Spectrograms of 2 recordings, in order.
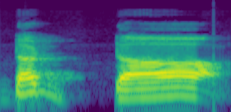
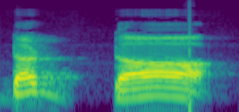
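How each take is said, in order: Both takes have the same delivery.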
